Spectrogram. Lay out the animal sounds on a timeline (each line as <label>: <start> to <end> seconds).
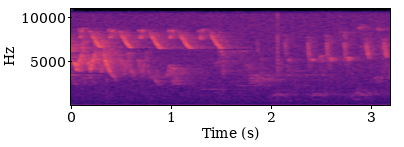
Chestnut-sided Warbler (Setophaga pensylvanica): 0.0 to 0.7 seconds
Black-and-white Warbler (Mniotilta varia): 0.0 to 1.8 seconds
Red-eyed Vireo (Vireo olivaceus): 0.0 to 3.2 seconds
American Crow (Corvus brachyrhynchos): 2.0 to 3.2 seconds
Tennessee Warbler (Leiothlypis peregrina): 2.0 to 3.2 seconds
